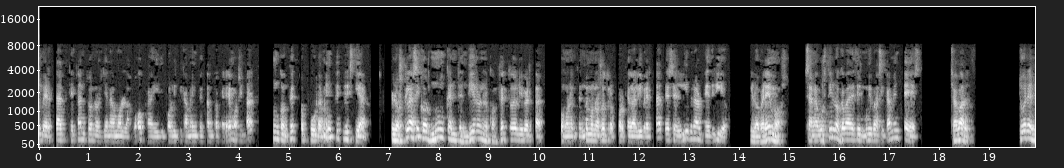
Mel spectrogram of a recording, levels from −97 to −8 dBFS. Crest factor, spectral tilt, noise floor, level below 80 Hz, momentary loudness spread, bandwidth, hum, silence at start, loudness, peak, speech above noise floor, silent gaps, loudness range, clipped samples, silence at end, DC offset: 16 dB; -6.5 dB/octave; under -90 dBFS; -62 dBFS; 9 LU; 8.4 kHz; none; 0 s; -18 LUFS; 0 dBFS; over 73 dB; 4.39-4.66 s, 6.64-6.78 s, 6.90-7.03 s, 10.14-10.41 s, 13.84-14.20 s, 14.99-15.30 s, 17.68-18.22 s, 18.72-19.59 s; 4 LU; under 0.1%; 0 s; under 0.1%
